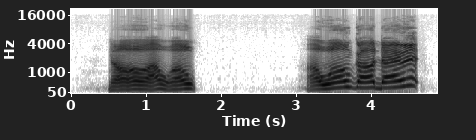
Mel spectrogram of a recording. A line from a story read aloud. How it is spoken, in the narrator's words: roars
